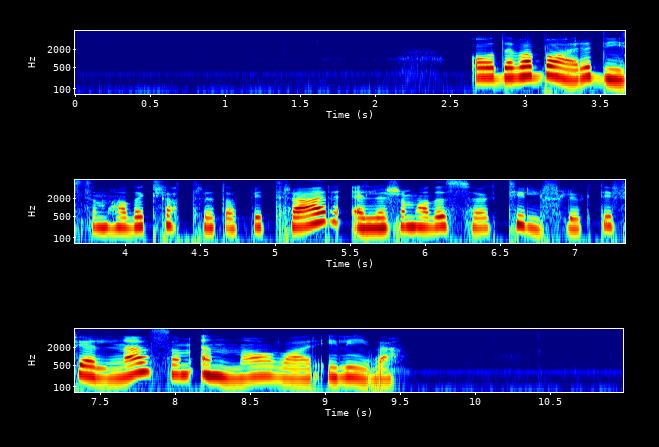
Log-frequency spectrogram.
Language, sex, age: Norwegian, female, 27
